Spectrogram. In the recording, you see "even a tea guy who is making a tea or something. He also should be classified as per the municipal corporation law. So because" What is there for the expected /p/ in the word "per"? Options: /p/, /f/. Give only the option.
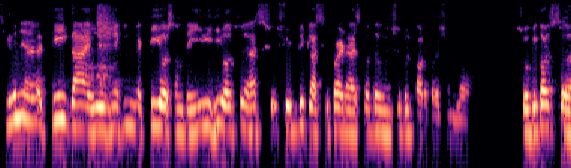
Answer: /f/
